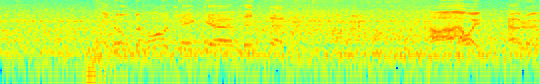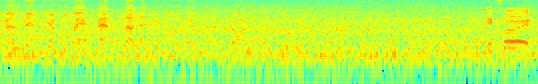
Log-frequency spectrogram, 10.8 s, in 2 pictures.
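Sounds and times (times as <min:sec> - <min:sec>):
old Mack truck idling: 0:00.0 - 0:10.7
speech: 0:01.2 - 0:03.2, 0:04.3 - 0:07.1, 0:07.7 - 0:08.6, 0:10.2 - 0:10.7.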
